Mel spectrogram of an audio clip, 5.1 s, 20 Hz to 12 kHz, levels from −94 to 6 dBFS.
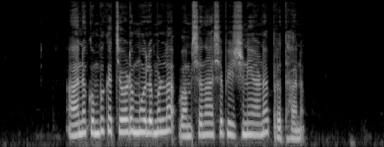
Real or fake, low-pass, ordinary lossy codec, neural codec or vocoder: real; none; none; none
